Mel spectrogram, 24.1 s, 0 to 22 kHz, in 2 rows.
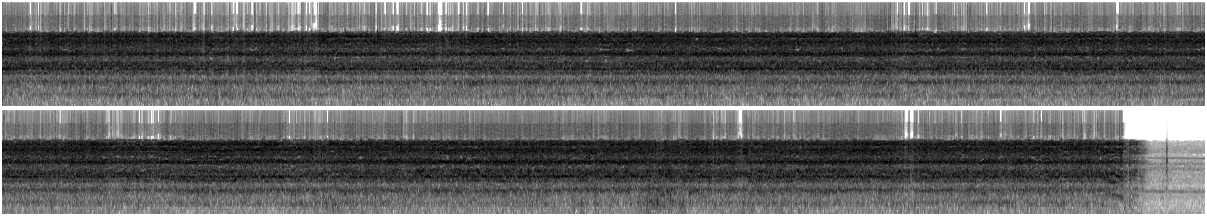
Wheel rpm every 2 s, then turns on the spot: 230, 230, 230, 230, 230, 230, 230, 220, 220, 230, 220, 160.
none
